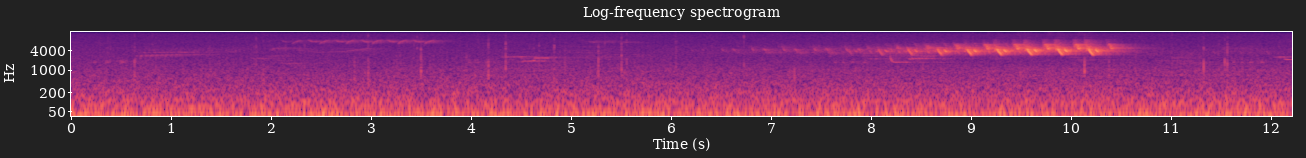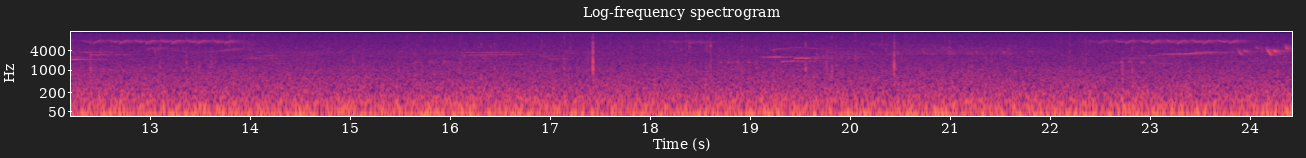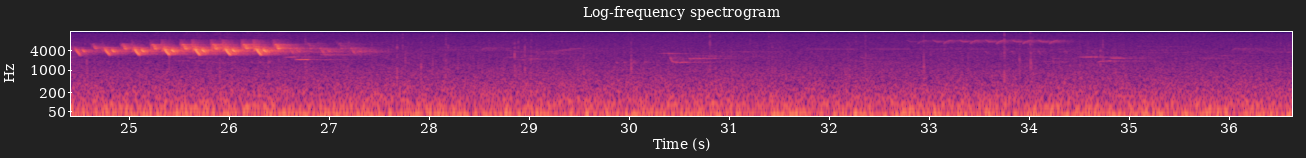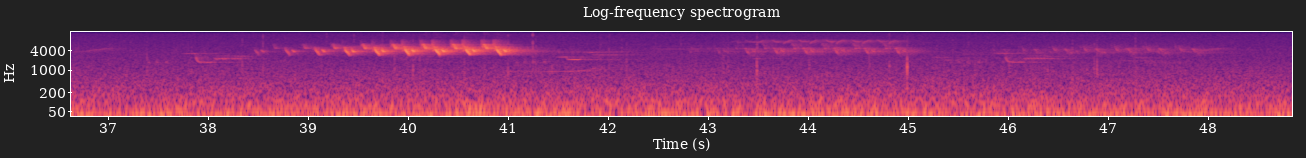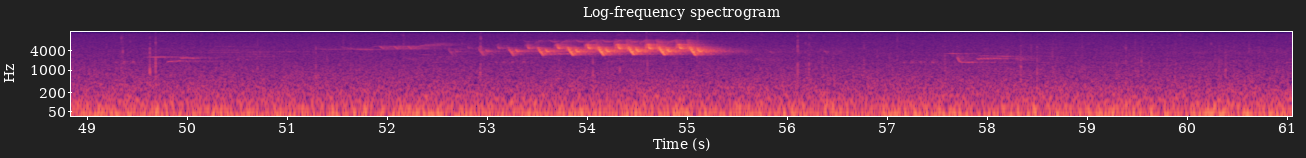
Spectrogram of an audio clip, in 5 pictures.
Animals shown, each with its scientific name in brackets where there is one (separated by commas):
Black-capped Chickadee (Poecile atricapillus), Ovenbird (Seiurus aurocapilla), White-throated Sparrow (Zonotrichia albicollis), Black-throated Blue Warbler (Setophaga caerulescens), Eastern Wood-Pewee (Contopus virens), Black-and-white Warbler (Mniotilta varia), unidentified call, Wood Thrush (Hylocichla mustelina)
